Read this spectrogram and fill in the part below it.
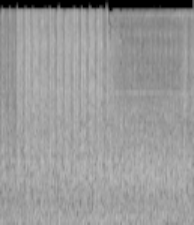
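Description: A rifle fires rapidly in a sustained burst.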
